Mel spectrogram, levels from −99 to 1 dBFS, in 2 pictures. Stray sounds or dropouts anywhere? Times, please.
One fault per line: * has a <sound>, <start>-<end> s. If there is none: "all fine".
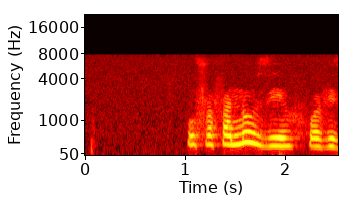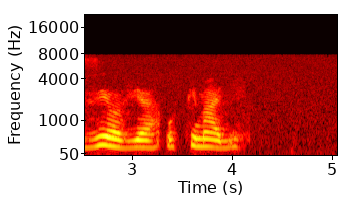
all fine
